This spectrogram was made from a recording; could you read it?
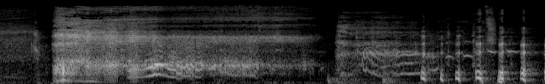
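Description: A long, forceful inhale with a hoarse, wheezy rasp, followed by a quick series of sharp, rhythmic, loud breath pushes: a person demonstrating a diaphragm breathing exercise that combines isometrics with breathing.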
